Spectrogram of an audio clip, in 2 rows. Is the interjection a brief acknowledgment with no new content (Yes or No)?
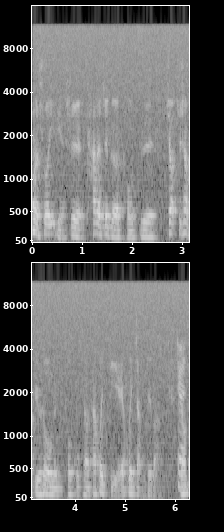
Yes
